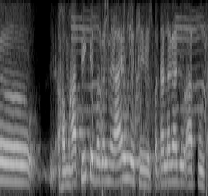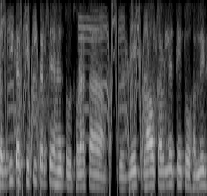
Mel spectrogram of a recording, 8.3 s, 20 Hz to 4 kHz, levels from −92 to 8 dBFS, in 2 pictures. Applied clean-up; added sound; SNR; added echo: none; Scratching (performance technique); 18 dB; none.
